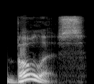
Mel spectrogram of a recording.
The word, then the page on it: bolus: British English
